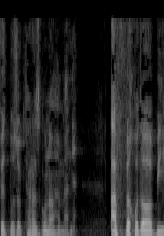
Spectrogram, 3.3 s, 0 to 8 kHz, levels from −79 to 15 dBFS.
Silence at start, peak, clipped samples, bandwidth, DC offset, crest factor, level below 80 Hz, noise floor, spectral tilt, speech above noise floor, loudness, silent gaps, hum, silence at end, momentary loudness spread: 0 s; -4 dBFS; under 0.1%; 7.6 kHz; under 0.1%; 22 dB; -52 dBFS; -60 dBFS; -6.5 dB/octave; 36 dB; -25 LUFS; none; none; 0 s; 18 LU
